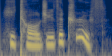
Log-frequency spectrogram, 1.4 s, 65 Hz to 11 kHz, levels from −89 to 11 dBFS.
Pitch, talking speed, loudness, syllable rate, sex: 215 Hz, 215 wpm, -16 LUFS, 3.9 syllables/s, female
